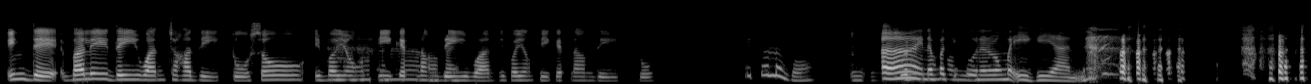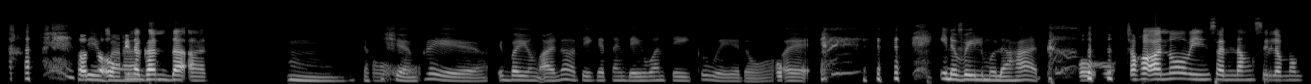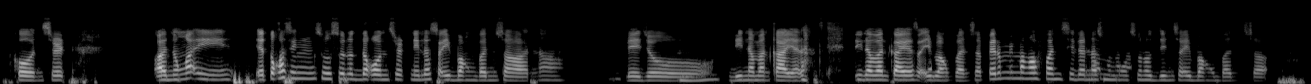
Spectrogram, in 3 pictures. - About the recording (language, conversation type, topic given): Filipino, unstructured, Ano ang pinaka-masayang alaala mo kasama ang barkada?
- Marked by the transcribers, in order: static; drawn out: "Ah"; distorted speech; laugh; laugh; laugh; wind; chuckle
